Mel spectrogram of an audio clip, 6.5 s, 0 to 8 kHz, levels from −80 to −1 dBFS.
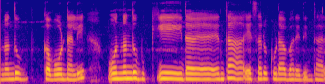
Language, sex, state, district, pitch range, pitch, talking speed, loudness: Kannada, female, Karnataka, Belgaum, 180-205 Hz, 190 Hz, 100 wpm, -15 LUFS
